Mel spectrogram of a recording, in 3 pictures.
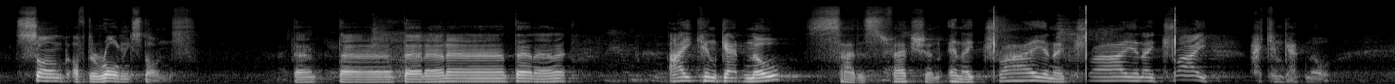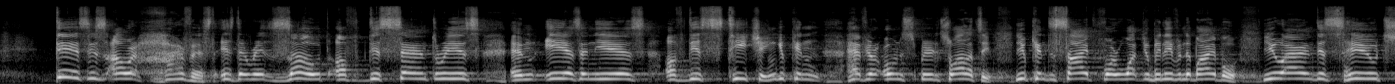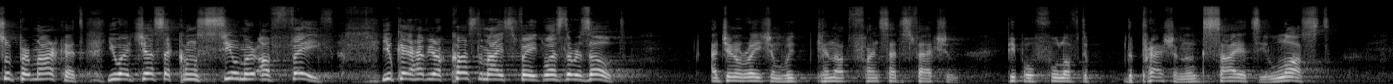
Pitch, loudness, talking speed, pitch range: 225 Hz, -21 LUFS, 130 wpm, 155-255 Hz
